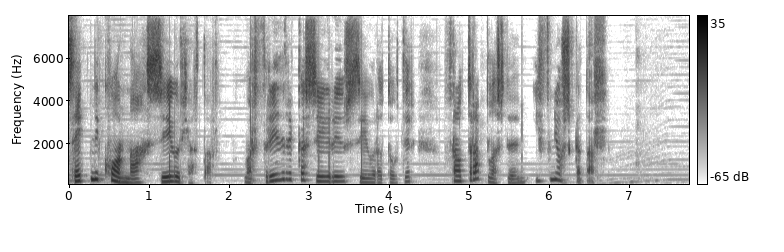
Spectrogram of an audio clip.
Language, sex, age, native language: Icelandic, female, 20-29, Icelandic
